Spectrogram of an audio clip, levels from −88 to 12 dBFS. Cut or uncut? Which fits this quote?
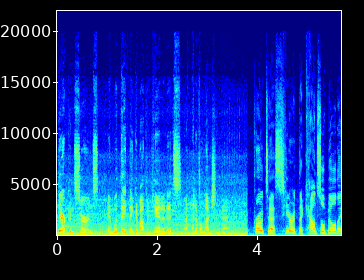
cut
